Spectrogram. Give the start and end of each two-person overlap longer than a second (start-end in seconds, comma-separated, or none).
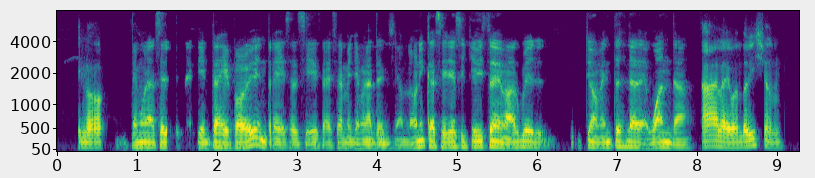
none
